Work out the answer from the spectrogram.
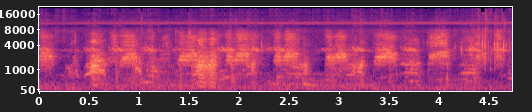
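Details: A group of ducks, Mallards, Mandarin Ducks and Pekin Ducks among them, gives loud, raspy quacks in bursts about every half second, with brief pauses between runs and a faint thin whistle mixed in.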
